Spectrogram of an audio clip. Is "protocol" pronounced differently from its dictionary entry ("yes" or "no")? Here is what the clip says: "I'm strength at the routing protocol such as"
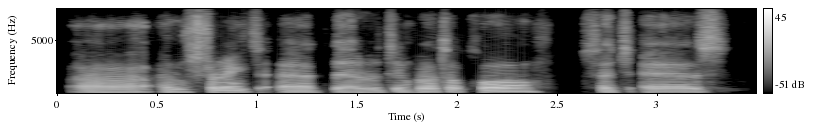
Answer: no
